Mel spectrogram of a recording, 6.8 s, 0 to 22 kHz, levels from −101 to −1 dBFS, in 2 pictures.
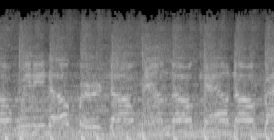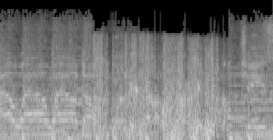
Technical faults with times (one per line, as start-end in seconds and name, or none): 4.58-6.35 call bitrate drop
